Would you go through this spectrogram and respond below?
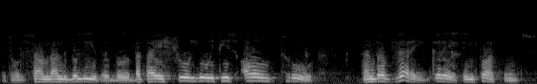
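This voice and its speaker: An actor playing a formal, earnest mid-European gentleman in a radio drama, with a Central European accent. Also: mid-range voice, expressive, husky. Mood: urgent, grave. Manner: formal, deliberate wording. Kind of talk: BBC radio drama acting. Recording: muffled tinny old radio recording.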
